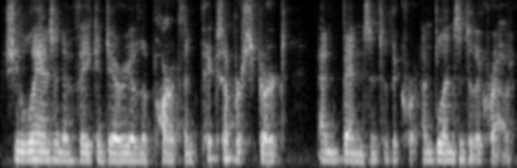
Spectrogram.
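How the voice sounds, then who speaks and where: A woman's voice: very deep voice, flat delivery, fairly quick, slightly rough. A woman reading a script's scene descriptions aloud as narrator at a table read.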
